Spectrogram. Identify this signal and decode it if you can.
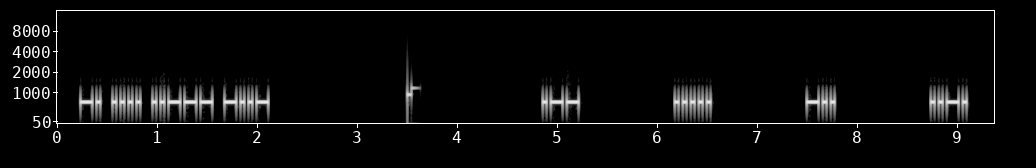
Morse code, heard as a keyed tone, about 30 wpm, spaced as for 13 wpm, 700 Hz. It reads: NH2X W5DF
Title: USA Call Signs - 4 Characters - 8x Character Spacing - 30wpm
